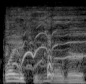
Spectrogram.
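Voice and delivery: flat robotic order prompt. Pretend. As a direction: speak like a drive-through robot. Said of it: "you're gonna be talking to a robot".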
